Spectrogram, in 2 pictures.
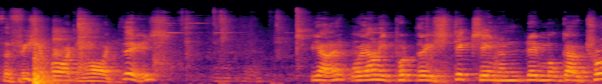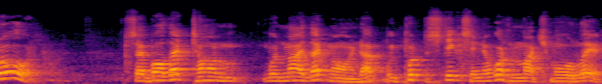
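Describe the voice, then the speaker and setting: Amid noticeable background noise and audible room echo, a man with a high pitch and ordinary pitch variation speaks at a fairly slow pace. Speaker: retired fisherman. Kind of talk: casual chat. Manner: halting.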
